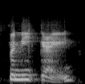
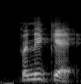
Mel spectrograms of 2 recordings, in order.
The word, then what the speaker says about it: Fenike: Fenike, am I pronouncing that correctly? Yeah, it's Fenike. Fenike.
